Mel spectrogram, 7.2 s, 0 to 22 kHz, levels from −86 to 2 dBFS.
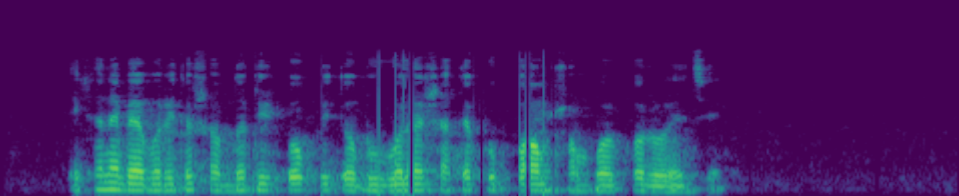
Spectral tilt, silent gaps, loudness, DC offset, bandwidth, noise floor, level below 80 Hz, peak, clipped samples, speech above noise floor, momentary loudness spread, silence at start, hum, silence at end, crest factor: -8.5 dB/octave; none; -24 LUFS; under 0.1%; 7.2 kHz; -72 dBFS; -56 dBFS; -2 dBFS; under 0.1%; 48 dB; 9 LU; 0.55 s; none; 1.8 s; 22 dB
